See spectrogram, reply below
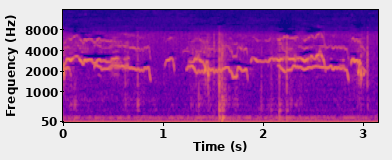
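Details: Mating Eurasian kestrels on a nest box rim at a water tower in February 2018. Continuous warbling, wavering whine rising and falling, with one loud thud midway and a constant low electrical hum beneath.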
